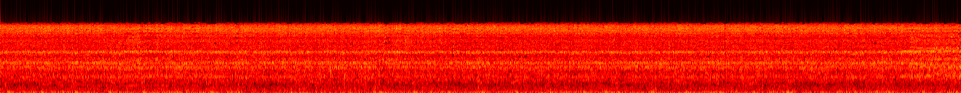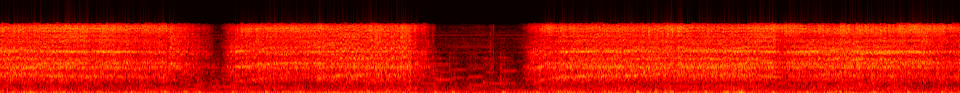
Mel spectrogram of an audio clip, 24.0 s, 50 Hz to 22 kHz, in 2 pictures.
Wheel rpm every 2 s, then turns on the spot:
200, 200, 200, 200, 200, 200, 190, 120, 110, 130, 190, 200.
none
